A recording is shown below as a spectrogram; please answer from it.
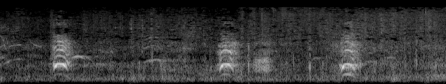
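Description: Three short, loud shouts of "Ah!", each rising and falling in pitch and coming about one to one and a half seconds apart: men calling to drive a yoked pair of bulls at a run.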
